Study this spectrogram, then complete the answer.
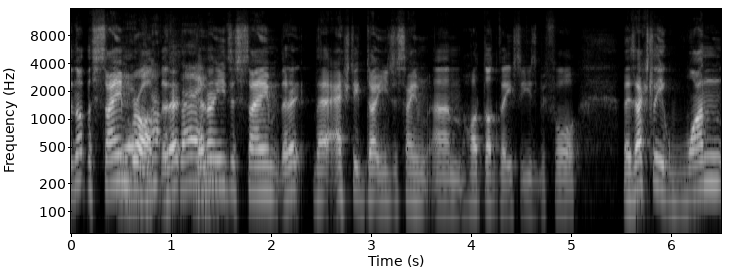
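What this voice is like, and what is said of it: Usual voice. Nothing is said of it.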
